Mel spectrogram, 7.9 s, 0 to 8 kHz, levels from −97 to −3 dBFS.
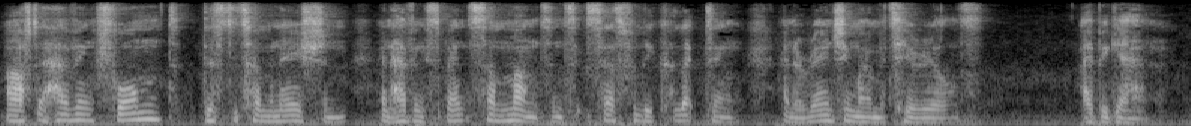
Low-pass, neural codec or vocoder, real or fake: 7.2 kHz; none; real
